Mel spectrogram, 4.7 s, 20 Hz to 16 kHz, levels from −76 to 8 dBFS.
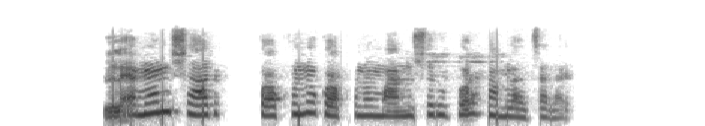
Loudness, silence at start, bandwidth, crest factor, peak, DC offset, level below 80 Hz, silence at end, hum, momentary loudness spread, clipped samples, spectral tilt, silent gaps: -17 LUFS; 0.7 s; 8 kHz; 18 dB; -2 dBFS; under 0.1%; -54 dBFS; 0.9 s; none; 11 LU; under 0.1%; -3 dB/octave; 1.60-1.72 s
